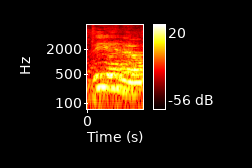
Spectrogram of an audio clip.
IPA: dn̩l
